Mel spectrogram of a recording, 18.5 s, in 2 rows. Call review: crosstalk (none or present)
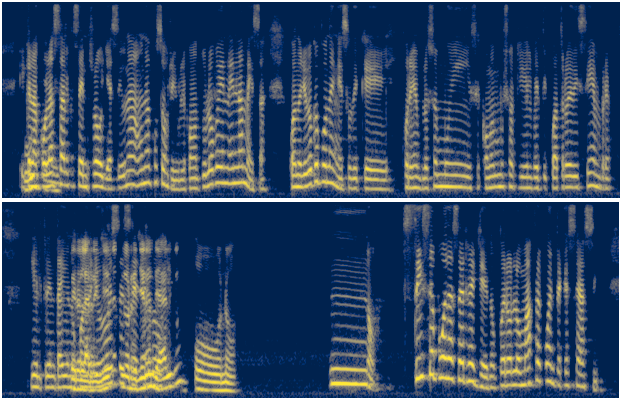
present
